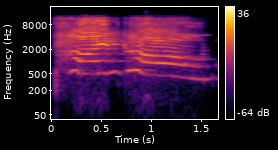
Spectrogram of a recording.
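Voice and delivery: high, loud and bright, calling out a friend's name; excited character call. Acted. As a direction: shout it like a happy reunion. Character calls out in story.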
